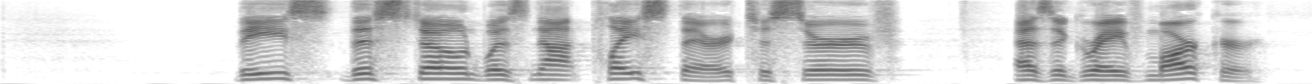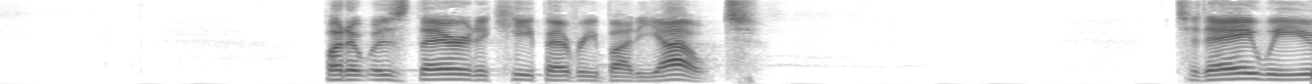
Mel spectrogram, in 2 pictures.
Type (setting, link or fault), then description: setting, large echoing room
